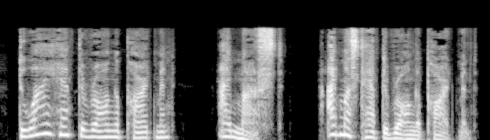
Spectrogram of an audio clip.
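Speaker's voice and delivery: tiny, high little voice. A narrator voices a man at Parker's door, in a tiny high voice. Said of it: "he said in a tiny high voice".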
